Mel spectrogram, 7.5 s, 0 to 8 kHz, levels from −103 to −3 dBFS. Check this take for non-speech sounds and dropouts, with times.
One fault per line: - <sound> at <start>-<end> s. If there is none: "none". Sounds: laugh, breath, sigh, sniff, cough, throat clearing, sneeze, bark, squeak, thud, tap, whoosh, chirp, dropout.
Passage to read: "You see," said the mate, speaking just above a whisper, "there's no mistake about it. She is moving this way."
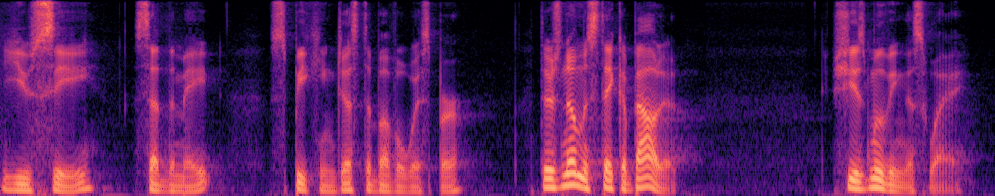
none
